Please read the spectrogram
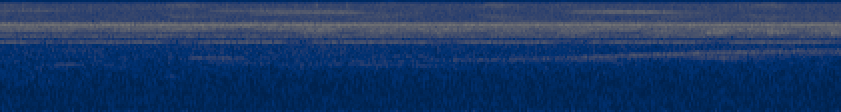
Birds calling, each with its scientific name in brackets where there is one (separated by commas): Striped Woodcreeper (Xiphorhynchus obsoletus), Spot-winged Antshrike (Pygiptila stellaris), Black-faced Antthrush (Formicarius analis)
